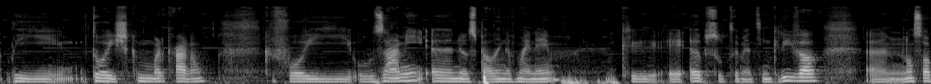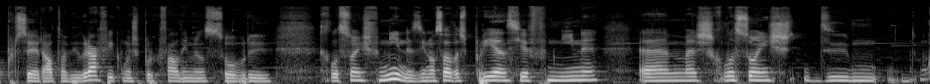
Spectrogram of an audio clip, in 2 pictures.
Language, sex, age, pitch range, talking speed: Portuguese, female, 20-39, 145-180 Hz, 130 wpm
